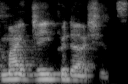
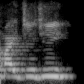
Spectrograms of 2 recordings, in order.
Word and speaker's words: Mike GG Productions: It's 2 G's, but it's just pronounced Mike G Productions.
